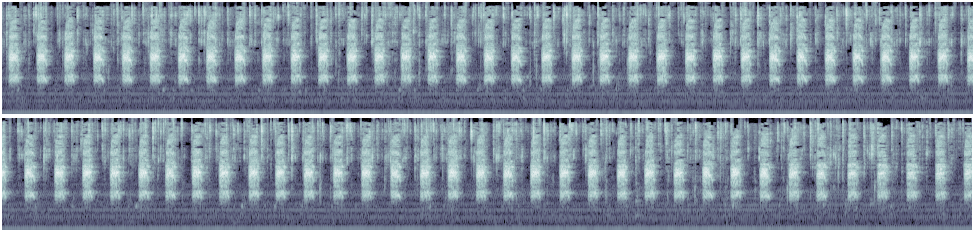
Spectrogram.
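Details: European green tree frog in breeding season calling: long unbroken run of sharp, nasal, quacking pulses at an even rate near three and a half per second, strong and clear against a quiet background.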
